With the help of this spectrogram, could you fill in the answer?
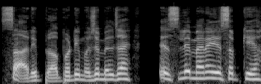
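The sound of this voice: A man does a cartoonish character voice at an extremely high pitch, talking fast with big pitch swings in a dry, close sound with no echo.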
